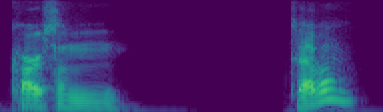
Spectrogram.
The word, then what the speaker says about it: Carson Teva: And so the fact that like Tim Meadows' character, Carson Teva? Am I saying his name wrong? What's the TIE fighter pilot that they called Blue? – Yeah, you're right.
